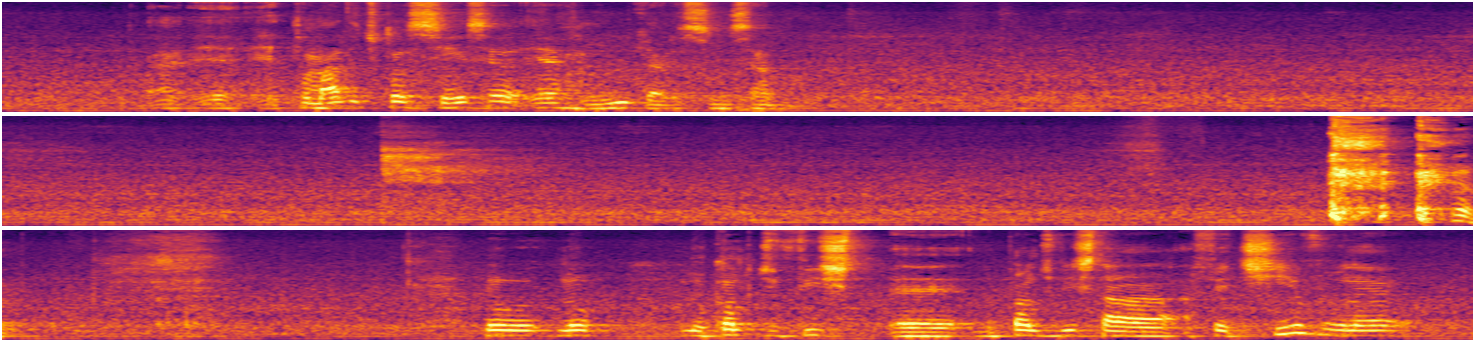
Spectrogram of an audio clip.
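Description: A young man talks casually, close to a phone microphone.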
